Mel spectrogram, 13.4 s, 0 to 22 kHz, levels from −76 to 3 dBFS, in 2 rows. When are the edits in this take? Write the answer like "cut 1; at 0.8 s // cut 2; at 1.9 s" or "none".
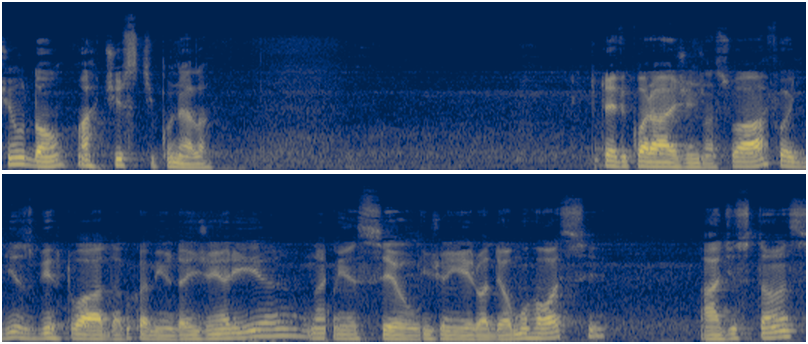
cut 1; at 4.9 s // cut 2; at 5.8 s // cut 3; at 6.4 s // cut 4; at 7.7 s // cut 5; at 9.4 s // cut 6; at 10.2 s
